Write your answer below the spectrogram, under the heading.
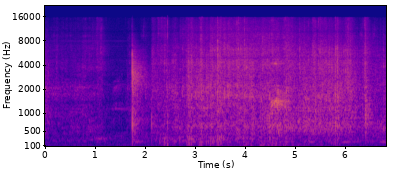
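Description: Motorised Lego high-speed train running fast over plastic track: a dense rattle of wheels clattering over the track, with the motor whirring. It starts with a sharp knock about two seconds in.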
